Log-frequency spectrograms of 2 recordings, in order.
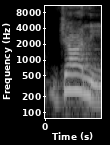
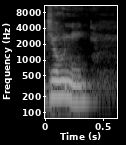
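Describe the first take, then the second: First: The first vowel sounds like in 'John'. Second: The first vowel sounds like in 'Joe'. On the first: The speaker calls it right. "we are going to pronounce her name Johnny" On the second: The speaker calls it wrong. "not Joni"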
